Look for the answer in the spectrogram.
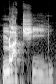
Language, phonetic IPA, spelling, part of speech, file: Czech, [ˈmlatʃiː], mladší, adjective, Cs-mladší.ogg
- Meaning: comparative degree of mladý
